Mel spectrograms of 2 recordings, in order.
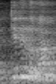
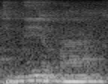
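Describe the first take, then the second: First: Said in the usual way. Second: Much lower and slow, put-on softness; forced gentle voice. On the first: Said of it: "Kan enggak banget gitu loh". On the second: Shown as a demonstration. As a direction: say it like wearing a mask of politeness. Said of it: "Harusnya harus pakai topeng".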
